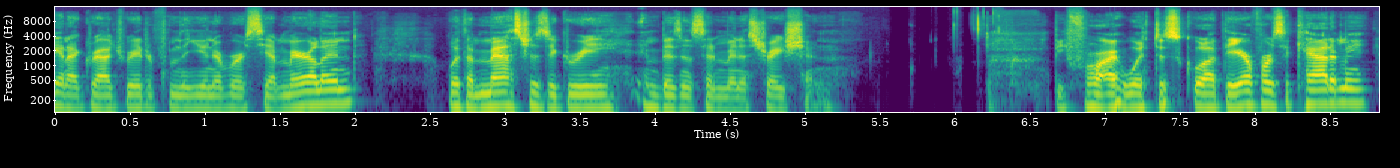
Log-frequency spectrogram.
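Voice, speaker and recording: A man's voice: mid-range voice, fairly bright tone, clean tone, no room sound, clean studio sound. A man from Southern California, a keynote speaker and channel host, telling his life story in an earnest, reflective way, often restarting his sentences. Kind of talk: personal storytelling monologue.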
